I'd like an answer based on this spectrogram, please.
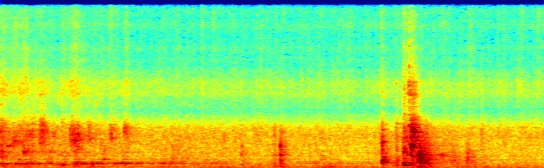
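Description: Steady sizzling of food frying in a wok, with a few light clicks and a louder clatter of kitchen utensils about four seconds in.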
